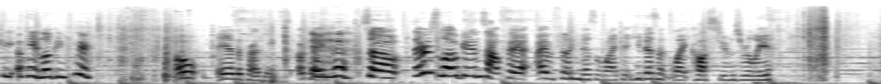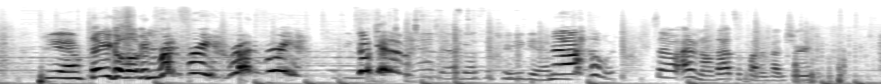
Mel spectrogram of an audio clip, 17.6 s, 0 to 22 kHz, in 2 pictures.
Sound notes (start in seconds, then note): 3.2 laughter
